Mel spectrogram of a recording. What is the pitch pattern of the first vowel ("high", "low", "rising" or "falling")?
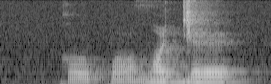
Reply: low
